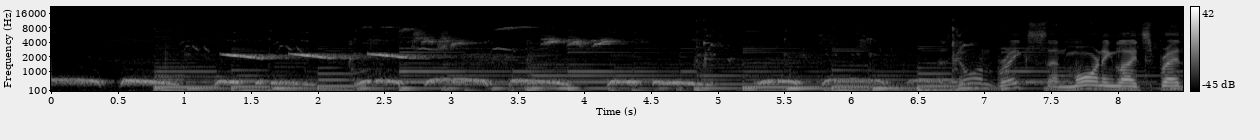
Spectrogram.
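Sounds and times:
repeated low bird cooing in a dawn chorus: 0:00.0 - 0:07.0
speech: 0:00.8 - 0:02.1, 0:07.2 - 0:08.4
higher whistled bird chirps and trills in a dawn chorus: 0:00.8 - 0:07.0.

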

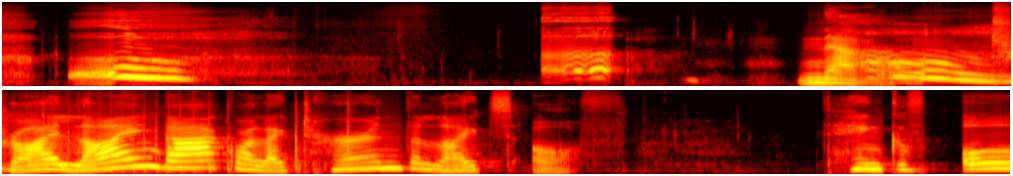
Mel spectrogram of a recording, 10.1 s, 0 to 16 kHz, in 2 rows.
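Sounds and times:
mother giving an exaggerated demonstration yawn at bedtime: 0:00.0 - 0:01.3, 0:02.7 - 0:03.2
speech: 0:04.0 - 0:08.0, 0:09.3 - 0:10.0.

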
